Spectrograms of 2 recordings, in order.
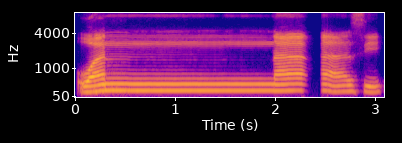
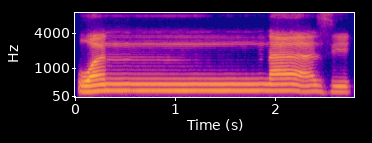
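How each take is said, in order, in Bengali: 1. ন ছাড়ার আগে অনেকক্ষণ ধরে রাখা হয়। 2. ন ছাড়ার আগে অনেকক্ষণ ধরে রাখা হয়।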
